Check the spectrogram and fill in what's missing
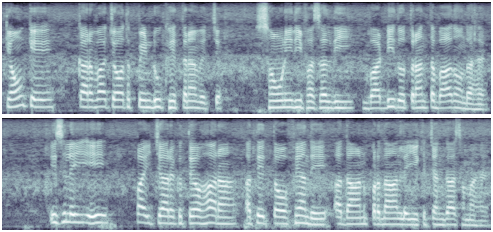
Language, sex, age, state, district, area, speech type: Punjabi, male, 18-30, Punjab, Barnala, rural, read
